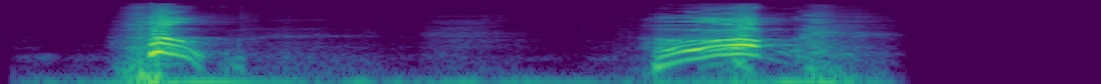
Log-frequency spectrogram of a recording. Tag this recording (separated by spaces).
short exortion voice physical human vocal male wordless man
